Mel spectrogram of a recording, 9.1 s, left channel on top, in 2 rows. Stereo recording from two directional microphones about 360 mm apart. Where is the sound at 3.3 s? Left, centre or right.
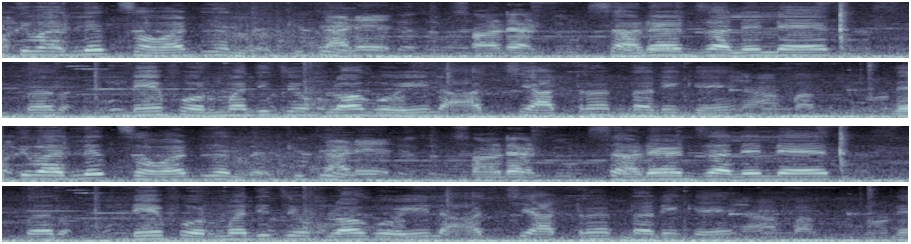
Centre.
